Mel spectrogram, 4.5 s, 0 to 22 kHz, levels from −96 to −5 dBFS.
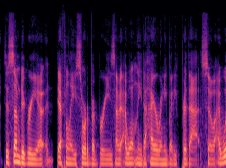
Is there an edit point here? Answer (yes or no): no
